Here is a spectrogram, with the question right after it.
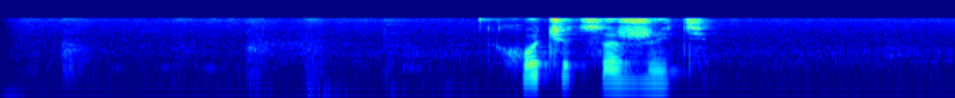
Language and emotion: Russian, neutral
